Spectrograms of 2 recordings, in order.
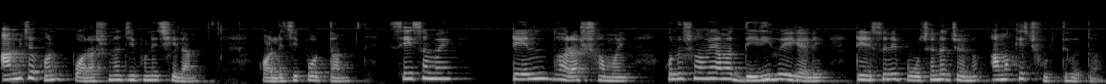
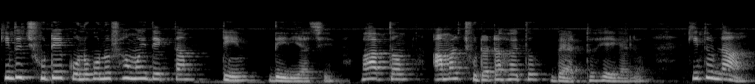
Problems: constant background noise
